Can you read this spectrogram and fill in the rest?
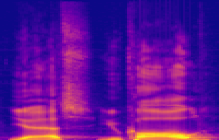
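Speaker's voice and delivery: booming, slow voice of God; big voice from heaven. Acted. God answering the fallen atheist, big heavenly voice. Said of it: "this big voice that came from the heavens".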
